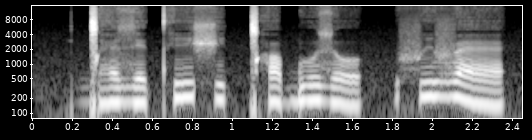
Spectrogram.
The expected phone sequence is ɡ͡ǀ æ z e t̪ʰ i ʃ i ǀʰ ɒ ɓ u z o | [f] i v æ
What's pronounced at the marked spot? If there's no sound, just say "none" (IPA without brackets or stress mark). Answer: f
